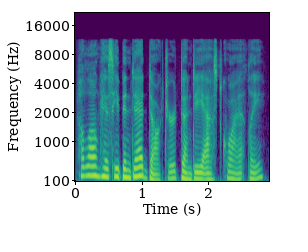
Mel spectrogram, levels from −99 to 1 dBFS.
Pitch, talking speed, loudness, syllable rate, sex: 165 Hz, 205 wpm, -18 LUFS, 4.9 syllables/s, female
